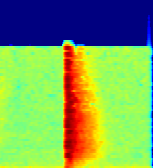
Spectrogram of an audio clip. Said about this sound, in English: In between slaps?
